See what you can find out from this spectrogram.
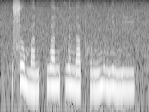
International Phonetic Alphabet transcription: s ɤ˥˩ m a˧˥ n pʰ w a˥ n f w ə˥˧ n ä˥˩ pʰ ɤ˧˥ ŋ m u˥˧ n̪ i˥˩ n̪ i˥

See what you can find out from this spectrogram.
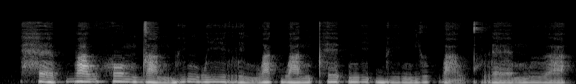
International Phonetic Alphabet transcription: h ɛː˨˩ p̚ b a˧ w h o˧ n d a˨˩ n b iː˥˩ ŋ w iː˥˩ r i˨˩ n w a˥˩ k̚ w a˦˥ n pʰ e˥˩ ʔ ŋ i˥˩ ʔ b iː˧ ŋ j ɯ˦˥ k̚ w a˩˦ w kʰ r ɛː˧ m ɯ˧ a̯

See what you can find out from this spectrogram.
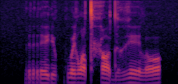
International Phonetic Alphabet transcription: r e ɾʲ ɵ kʷ ɑ lʲ ɒ tˤ x ɒ d ɵ ɣ e l ɔ

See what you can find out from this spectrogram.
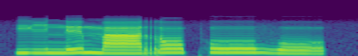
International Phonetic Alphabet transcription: j i˨ n e˦ m aː˨ r ɔ˦ pʰ oː˦ v o˨

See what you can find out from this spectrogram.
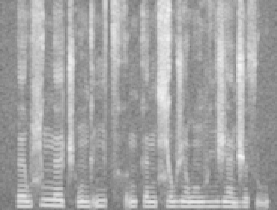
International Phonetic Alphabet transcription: ɛ w ɕ u ŋ ɛ t͡ʃʼ ũ ɡ ɛ̰ ɲ ə t͡sʰ ə̰ ŋ k ɛ ŋ ɕ ə w ʒ ə̃ w ũ v i ʒ ɛ̃ d͡ʒ ø s ṵ

